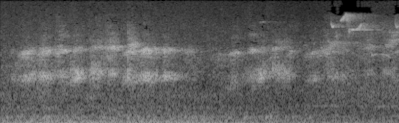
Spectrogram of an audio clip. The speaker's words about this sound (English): And then the frogs, the amphibians, and the reptiles come in to join the chorus, and they join the chorus about January after the first rains, and they're really loud.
